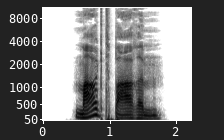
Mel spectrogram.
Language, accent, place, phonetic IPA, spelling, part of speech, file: German, Germany, Berlin, [ˈmaʁktbaːʁəm], marktbarem, adjective, De-marktbarem.ogg
- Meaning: strong dative masculine/neuter singular of marktbar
